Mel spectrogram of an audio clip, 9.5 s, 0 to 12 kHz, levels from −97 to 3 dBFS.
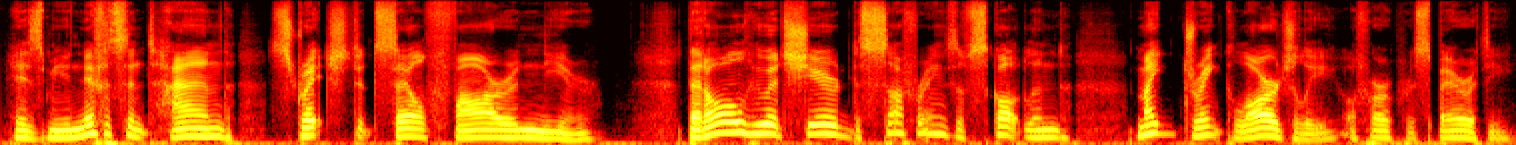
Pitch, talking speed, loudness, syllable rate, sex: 135 Hz, 145 wpm, -17 LUFS, 4.5 syllables/s, male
